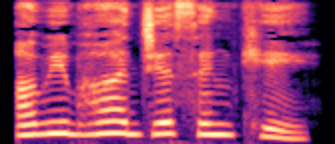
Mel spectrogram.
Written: ಅವಿಭಾಜ್ಯಸಂಖ್ಯೆ

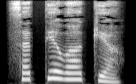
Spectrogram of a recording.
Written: ಸತ್ಯವಾಕ್ಯ

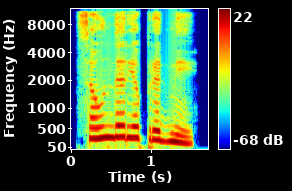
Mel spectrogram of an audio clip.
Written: ಸೌಂದರ್ಯಪ್ರಜ್ಞೆ

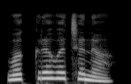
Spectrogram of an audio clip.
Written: ವಕ್ರವಚನ

